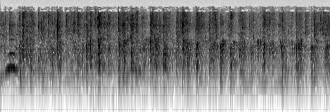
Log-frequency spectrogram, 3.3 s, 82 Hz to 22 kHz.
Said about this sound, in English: Give us a wave if you've been married for 50 years or more. One here, one over there, a couple over there. Let's give these people a round of applause.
